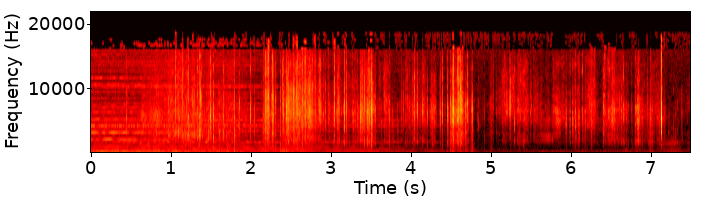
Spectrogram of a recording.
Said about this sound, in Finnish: Jo legendaariseksi, legendaariseksi tullut ääni. Ison kirjan kahina.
